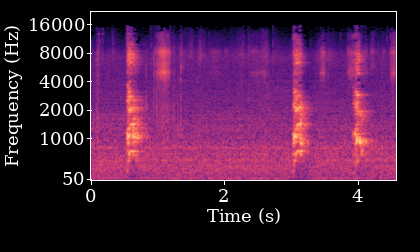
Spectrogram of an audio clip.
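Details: Female Chihuahua at home giving three short, sharp yips at about 0.5, 3 and 4 seconds, each a bright burst, with a softer fourth sound after the first and a low steady background hiss.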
